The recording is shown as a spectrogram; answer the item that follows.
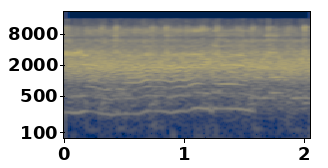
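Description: Studio audience applauding, a dense steady clatter of many hands. Under it runs one long held note that ends about one and a half seconds in.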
